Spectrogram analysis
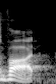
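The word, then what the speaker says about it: Vought: committee that voted against it because they were upset that there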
